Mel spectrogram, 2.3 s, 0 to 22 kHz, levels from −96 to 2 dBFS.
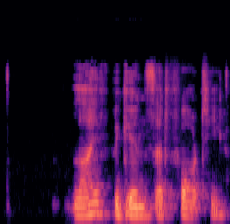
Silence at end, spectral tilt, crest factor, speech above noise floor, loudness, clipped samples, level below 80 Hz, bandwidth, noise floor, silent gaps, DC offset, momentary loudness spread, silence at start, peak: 0.05 s; -5.5 dB/octave; 18 dB; 49 dB; -29 LUFS; under 0.1%; -66 dBFS; 8.4 kHz; -77 dBFS; none; under 0.1%; 7 LU; 0.7 s; -10 dBFS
